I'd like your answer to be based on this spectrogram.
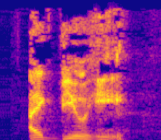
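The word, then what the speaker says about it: Buehi: Ike Buhi, I believe is how you say his name.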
